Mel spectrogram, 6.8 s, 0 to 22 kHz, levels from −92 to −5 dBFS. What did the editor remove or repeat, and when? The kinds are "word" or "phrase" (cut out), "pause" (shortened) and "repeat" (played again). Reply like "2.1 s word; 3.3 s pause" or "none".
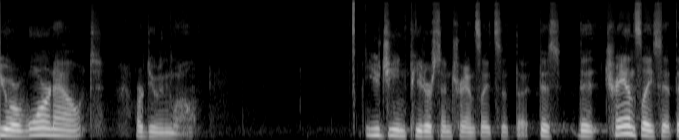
none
